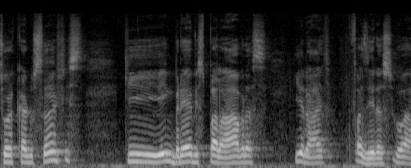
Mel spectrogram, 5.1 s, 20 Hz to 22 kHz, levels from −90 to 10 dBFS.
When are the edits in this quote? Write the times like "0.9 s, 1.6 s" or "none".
none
